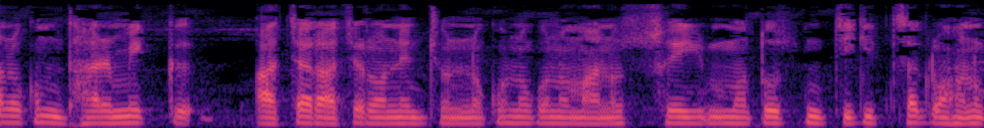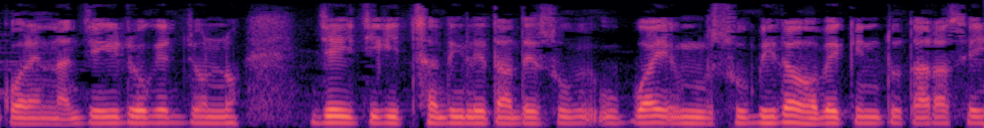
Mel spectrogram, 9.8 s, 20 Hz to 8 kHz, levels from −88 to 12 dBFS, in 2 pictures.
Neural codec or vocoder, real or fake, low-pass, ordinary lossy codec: none; real; 7.2 kHz; MP3, 32 kbps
